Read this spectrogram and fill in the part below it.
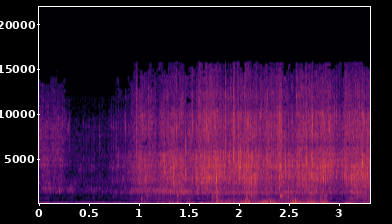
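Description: Fuel gurgles as it pours from a can.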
